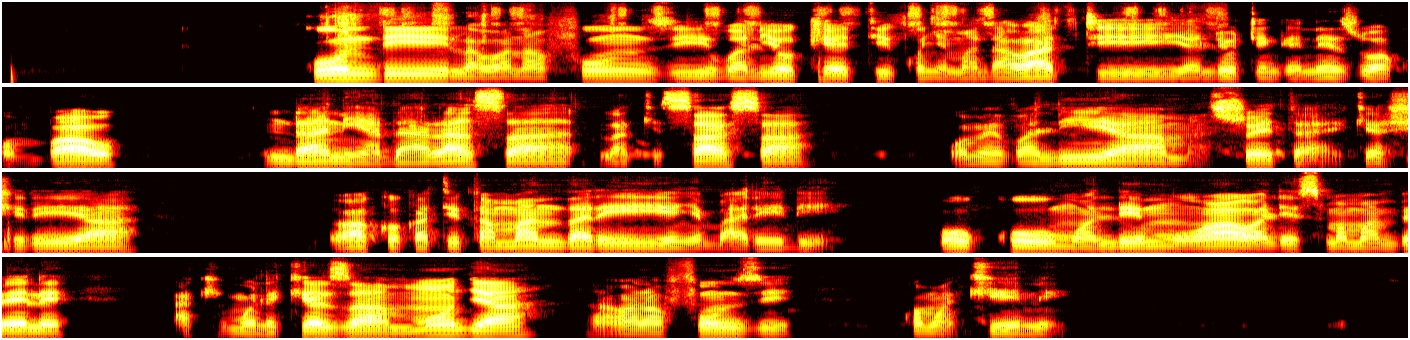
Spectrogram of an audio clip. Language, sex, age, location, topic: Swahili, male, 18-24, Dar es Salaam, education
